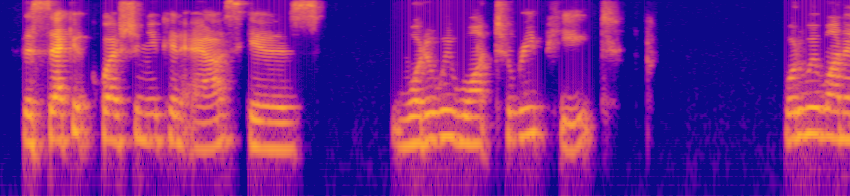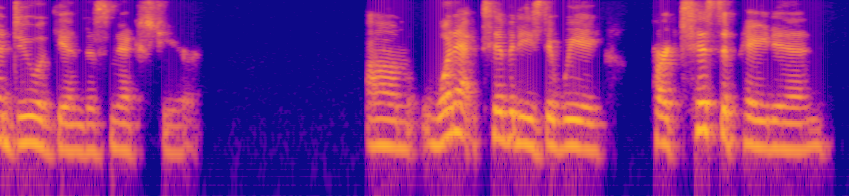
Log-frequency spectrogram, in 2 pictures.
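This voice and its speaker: Speaking at a fairly slow pace with long, frequent pauses, a woman keeps a medium pitch and ordinary pitch variation. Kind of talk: casual chat.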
